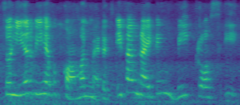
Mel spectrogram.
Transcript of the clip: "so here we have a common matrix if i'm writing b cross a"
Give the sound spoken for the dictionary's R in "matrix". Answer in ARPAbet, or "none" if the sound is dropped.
none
